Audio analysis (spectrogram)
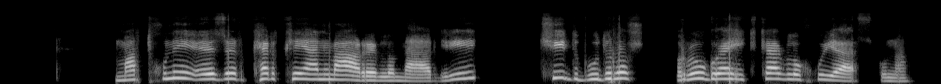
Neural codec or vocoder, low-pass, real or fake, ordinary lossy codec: codec, 24 kHz, 0.9 kbps, WavTokenizer, large speech release; 10.8 kHz; fake; Opus, 16 kbps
